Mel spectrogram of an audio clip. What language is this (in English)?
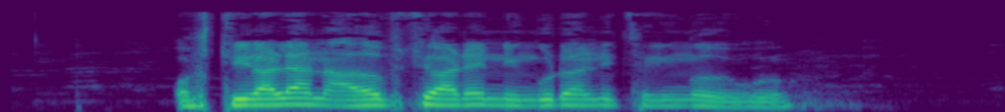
Basque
